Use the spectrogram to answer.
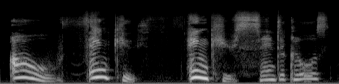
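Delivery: put-on high, delighted child voice; happy. A narrator's reading. Boy thanks Santa for the ride, happily. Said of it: "Darren said happily".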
